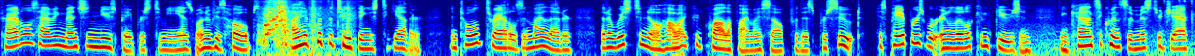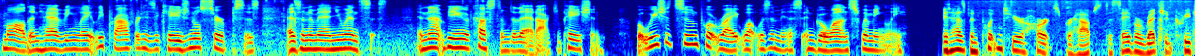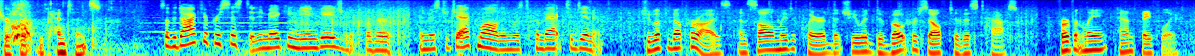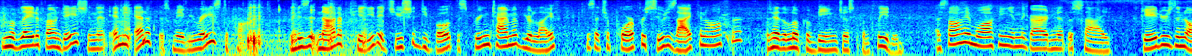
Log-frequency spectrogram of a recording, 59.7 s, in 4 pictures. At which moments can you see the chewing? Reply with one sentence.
You can hear the chewing from 44.5 to 49.6 s.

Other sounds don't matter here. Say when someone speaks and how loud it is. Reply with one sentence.
You can hear the talking from 0.1 to 59.6 s, at a steady volume.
